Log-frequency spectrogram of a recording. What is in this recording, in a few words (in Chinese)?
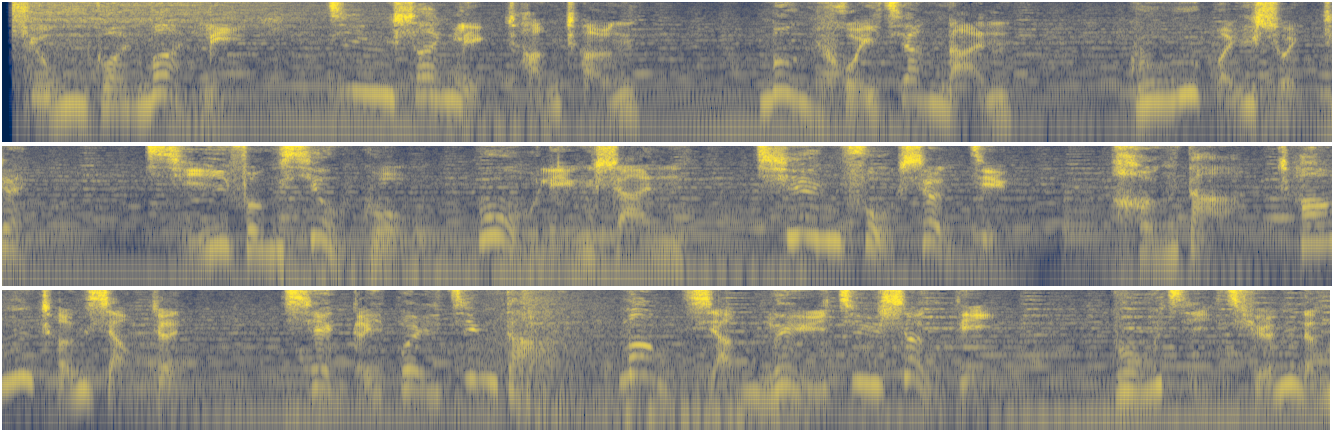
国语男 地产; 恒大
